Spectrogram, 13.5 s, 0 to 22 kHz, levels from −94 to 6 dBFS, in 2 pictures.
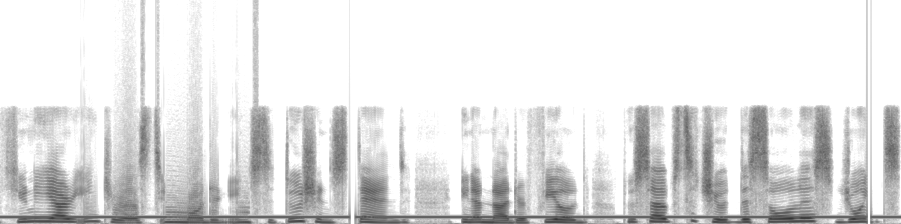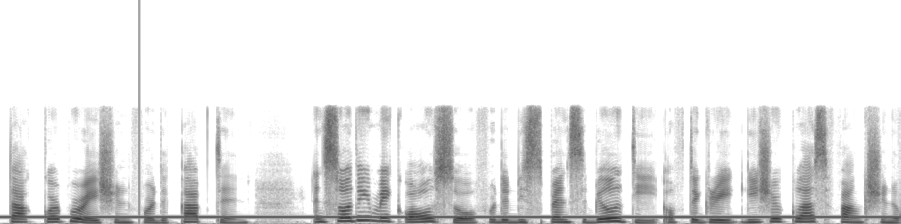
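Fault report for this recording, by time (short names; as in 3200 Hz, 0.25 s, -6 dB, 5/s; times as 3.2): tone 730 Hz -31 dBFS
0.61–1.95 clipped -24 dBFS
2.63–2.68 gap 46 ms
6.51–6.54 gap 32 ms
7.81 pop -10 dBFS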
